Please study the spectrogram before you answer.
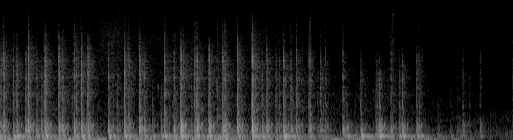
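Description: Long pointed acrylic nails on both hands tap and drum across a flat, solid, light wood-grain tabletop, possibly laminate. Quick, irregular clicking taps land over a low, hollow thud with very little ring. The taps grow softer and sparser toward the end.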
